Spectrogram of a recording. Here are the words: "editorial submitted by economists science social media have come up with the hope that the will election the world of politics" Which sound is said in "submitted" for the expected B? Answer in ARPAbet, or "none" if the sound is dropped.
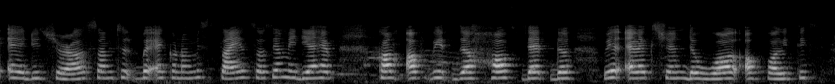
none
